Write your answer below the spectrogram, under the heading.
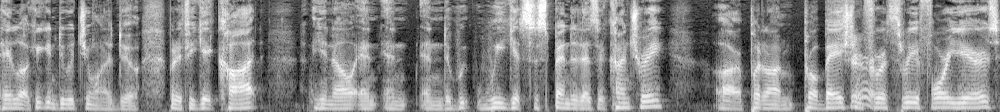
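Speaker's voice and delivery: normal talking voice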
